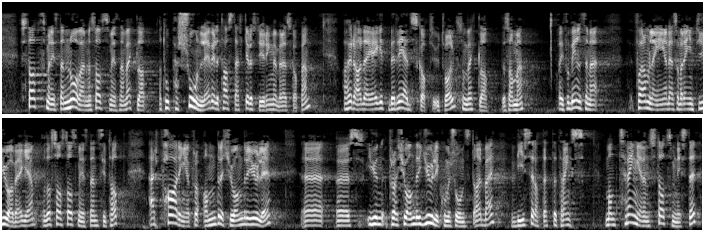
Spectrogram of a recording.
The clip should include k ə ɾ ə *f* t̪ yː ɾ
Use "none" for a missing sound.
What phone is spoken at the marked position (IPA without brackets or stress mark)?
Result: s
